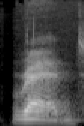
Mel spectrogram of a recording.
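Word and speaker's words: read: com a mesma grafia a grafia não muda o jeito de escrever é exatamente igual vai mudar o que vai mudar a pronúncia então você não presente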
